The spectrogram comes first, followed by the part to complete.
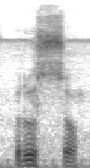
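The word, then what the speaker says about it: Rousseau: question इतिहास विभाग पिला पियो जिन okay Jin रूसो आर ओ यू एस एस ई ए you okay pronunciation plan के ध्यान थवा सब वर्ड के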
